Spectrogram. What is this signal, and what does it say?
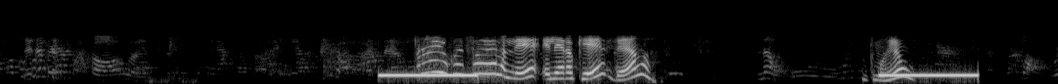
Ringback tone (Europe, 425 Hz), with speech.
